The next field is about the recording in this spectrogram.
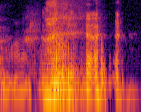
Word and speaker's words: Minotaur: minotaurs, or someone's going to, I think I just butchered that pronunciation, but I can't pronounce that.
